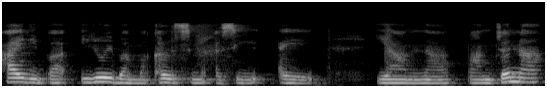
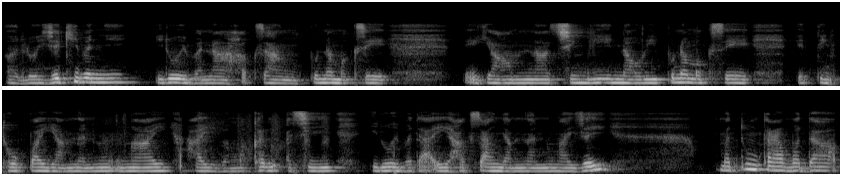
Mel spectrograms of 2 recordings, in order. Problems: low volume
